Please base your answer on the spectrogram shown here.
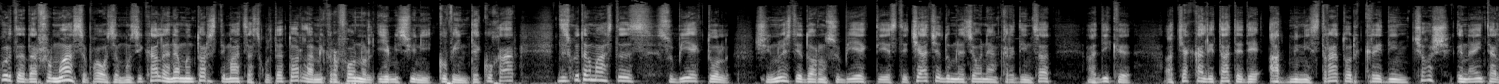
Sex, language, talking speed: male, Romanian, 145 wpm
